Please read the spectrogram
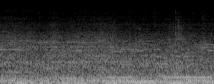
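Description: Street background noise: a steady low rumble of traffic.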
